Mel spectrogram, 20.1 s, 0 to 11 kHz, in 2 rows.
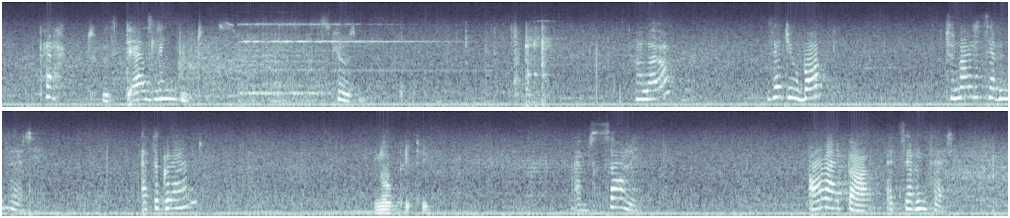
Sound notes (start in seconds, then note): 2.1 phone rings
